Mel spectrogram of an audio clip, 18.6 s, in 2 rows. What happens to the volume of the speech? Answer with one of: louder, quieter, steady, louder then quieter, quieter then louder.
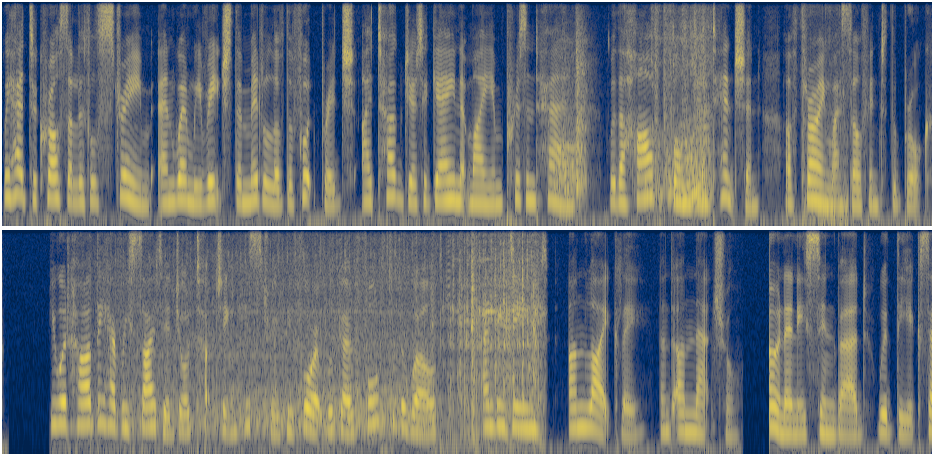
steady.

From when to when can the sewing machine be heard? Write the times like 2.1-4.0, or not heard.
5.5-7.2, 9.9-14.8.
